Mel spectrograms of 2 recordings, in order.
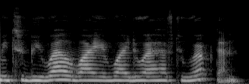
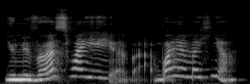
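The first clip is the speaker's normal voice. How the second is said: higher, pleading outburst at the universe; voicing someone fed up with life, higher and louder; exasperated quote; 7 semitones higher, 4 dB louder than usual. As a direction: cry out in frustration at being stuck. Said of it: "And you're like".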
